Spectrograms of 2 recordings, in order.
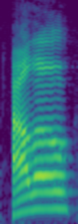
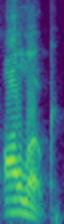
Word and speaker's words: Alok: you introduced yourself before allo Canoga no it's all Lok oh I'll look yeah I'll look Devin Kevin it's easy buddy it's not all maple it's all oak all oak oh okay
